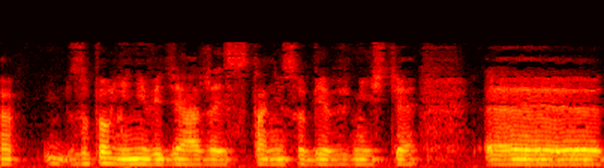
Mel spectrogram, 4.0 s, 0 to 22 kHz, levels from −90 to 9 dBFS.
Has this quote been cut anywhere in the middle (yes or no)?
no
